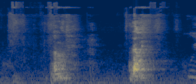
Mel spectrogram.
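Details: Maui, a French Bulldog, barks at an unseen 'ghost' indoors where nobody is there: two short, gruff barks about three-quarters of a second apart, with a faint voice before and after.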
